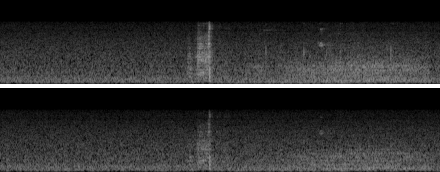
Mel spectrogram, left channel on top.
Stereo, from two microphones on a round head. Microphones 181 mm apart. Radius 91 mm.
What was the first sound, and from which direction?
A sliding door, 50° left (ahead or behind).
